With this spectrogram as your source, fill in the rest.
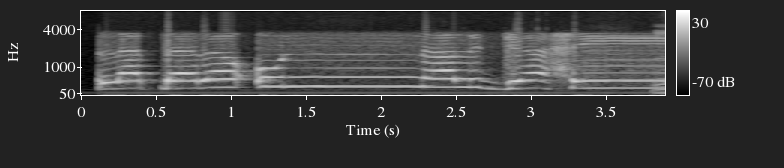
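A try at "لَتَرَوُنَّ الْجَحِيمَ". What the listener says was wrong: लतरवुन वाव लतरवुन्नल जहीम लतरवुन वाव लतरवुन्नल जहीम ये लतारा वन वाव नून पेश वन लतारा उन नहीं है, लतारा उन आप पढ़ेंगे तो वो हमज़ा की आवाज़ है, यहाँ पर वाव है। लतारा वुन्नल जहीम।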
